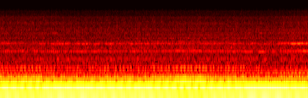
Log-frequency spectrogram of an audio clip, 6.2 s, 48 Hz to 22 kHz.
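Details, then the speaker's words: Supercharged V8 Dodge Charger (ex-2019 Scat Pack, Hellcat conversion), first start in 2.5 months after reinstalling supercharger: deep, steady idle with even low rumble, no misses, knocks or ticks; sounds good, normal idle. "And she sounds good though."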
